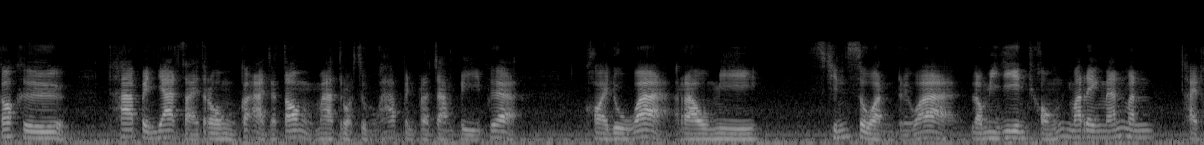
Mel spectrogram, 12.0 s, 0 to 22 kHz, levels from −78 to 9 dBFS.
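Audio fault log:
No faults are present in this speech clip. The Bluetooth mSBC headset codec carries the speech with nothing above about 7.7 kHz and a light graininess on the louder passages.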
